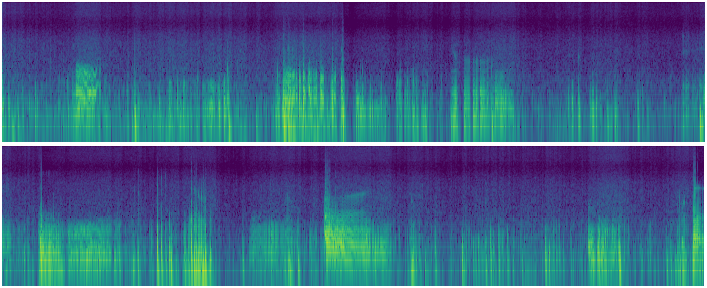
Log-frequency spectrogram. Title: my recorded stomach growling w/art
